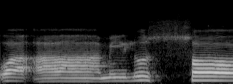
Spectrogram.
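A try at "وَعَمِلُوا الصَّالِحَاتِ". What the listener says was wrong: ওয়া টান হয়ে যাচ্ছে, আইনটা টান হয়ে যাচ্ছে। ওয়ামিলুস সালিহাতি।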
